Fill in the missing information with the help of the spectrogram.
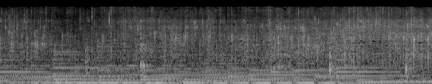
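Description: Hot coconut oil sizzling steadily around fish pieces being shallow-fried in a pan. There are a few light clicks of a metal spatula against the pan as the pieces are lifted out.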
